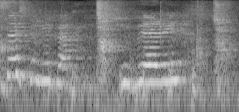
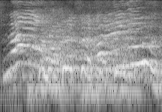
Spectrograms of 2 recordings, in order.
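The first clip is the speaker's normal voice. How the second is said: high frantic cry with laughter; panicked scream; 10 semitones higher, 5 dB louder than usual. Acted. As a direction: squeal in playful fright. Child panics at wolves.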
